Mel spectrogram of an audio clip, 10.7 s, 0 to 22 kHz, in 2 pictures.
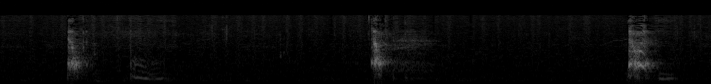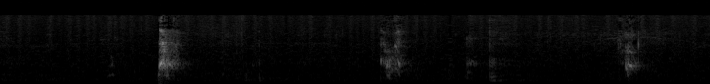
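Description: Short, soft, abrupt catches repeat at about 30 a minute, some followed by a faint second sound. Newborn hiccups.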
